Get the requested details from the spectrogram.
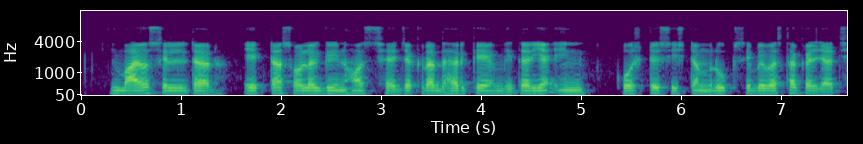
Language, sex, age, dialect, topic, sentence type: Maithili, male, 18-24, Bajjika, agriculture, statement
